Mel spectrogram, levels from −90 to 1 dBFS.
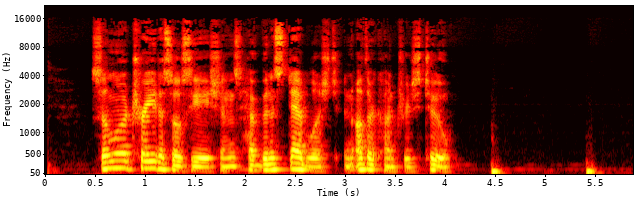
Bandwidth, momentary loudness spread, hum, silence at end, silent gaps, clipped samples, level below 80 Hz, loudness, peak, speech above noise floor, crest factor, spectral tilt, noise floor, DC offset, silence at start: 16.5 kHz; 13 LU; none; 0.4 s; none; under 0.1%; -44 dBFS; -22 LUFS; -2 dBFS; 45 dB; 20 dB; -4.5 dB/octave; -66 dBFS; under 0.1%; 0.45 s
